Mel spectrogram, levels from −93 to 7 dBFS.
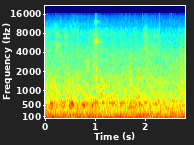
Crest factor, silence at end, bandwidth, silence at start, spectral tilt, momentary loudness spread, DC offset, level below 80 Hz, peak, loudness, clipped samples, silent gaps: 10 dB; 0 s; 15 kHz; 0 s; -6 dB/octave; 3 LU; under 0.1%; -14 dBFS; 0 dBFS; -13 LUFS; under 0.1%; none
